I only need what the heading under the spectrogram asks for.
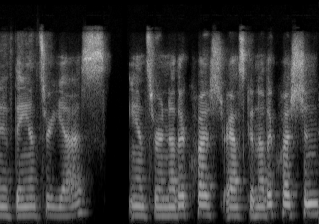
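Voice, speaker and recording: A woman talks at a fairly quick pace with a fairly low pitch and a Midwestern US accent. The background is quiet. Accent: US Midwest. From rural Iowa. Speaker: mental health advocate and author. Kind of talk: talk Q&A. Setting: presentation to audience.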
